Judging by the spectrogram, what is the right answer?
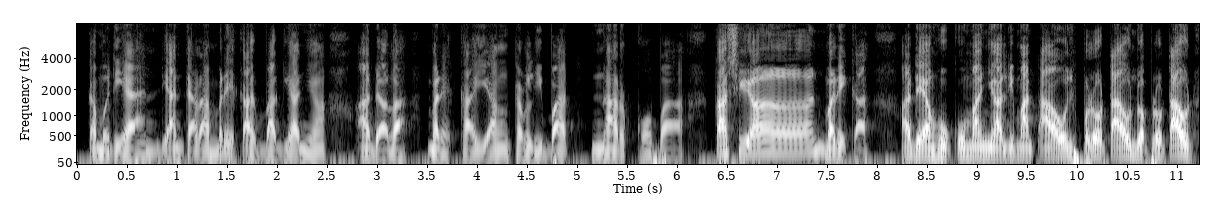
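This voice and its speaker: A man's voice: lowish voice, clear, resonant tone, no room sound, clean studio sound. A man giving religious advice as a preacher, retelling a story in a folksy, repetitive way with frequent rhetorical asides. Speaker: Islamic preacher answering a listener.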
